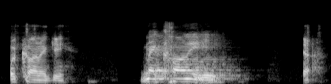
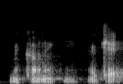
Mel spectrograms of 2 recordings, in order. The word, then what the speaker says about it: McConaghy: Is McConaghy or? McConaghy. Yeah, McConaghy. McConaghy, okay. Kind of like Matthew McConaughey, except pronounced correctly.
